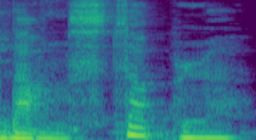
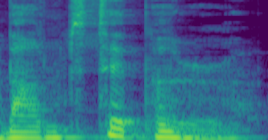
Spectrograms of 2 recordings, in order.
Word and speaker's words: Barnstaple: C'est l'histoire d'un journaliste anglais, Monsieur Barnstaple. Je prononce ce nom à la française. Il faudrait dire Barnstaple, qui décide de prendre des vacances.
